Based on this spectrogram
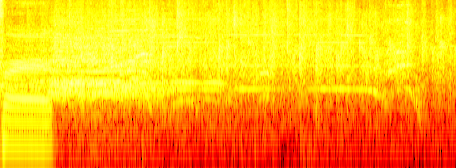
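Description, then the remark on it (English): An audience at an improv comedy show at Upright Citizens Brigade bursts into steady, dense applause after a brief shouted cheer, with whoops and a whistle rising through the clapping, which stays loud and only eases slightly toward the end. “Let's hear it for them.”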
